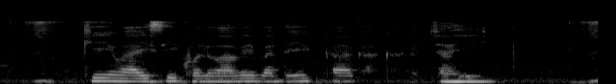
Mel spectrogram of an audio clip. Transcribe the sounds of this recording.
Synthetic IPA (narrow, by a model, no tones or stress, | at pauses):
keːwaːɪsiːkʰolwaːweːbɐd̪eːkaːkaːkaːkət̪̚t͡ʃaːɦiː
